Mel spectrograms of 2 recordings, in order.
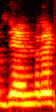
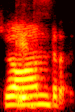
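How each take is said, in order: First: The word begins with a 'jen' sound. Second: The word begins with a 'jon' sound. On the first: The speaker calls it wrong. "लोग जेनरे, जेनरे बोलते हैं" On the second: The speaker calls it right. "It's not जेनरे ... it's जॉनर"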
